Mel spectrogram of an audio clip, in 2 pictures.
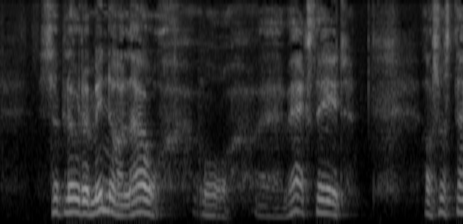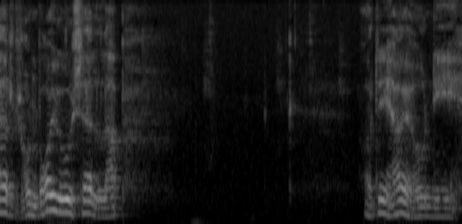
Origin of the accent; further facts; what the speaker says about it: Tobel, Region of Southern Denmark, Denmark; Født og opvokset i Tobel. Det er sådan en lille landsby, der ligger imellem Brørup og Ribe.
